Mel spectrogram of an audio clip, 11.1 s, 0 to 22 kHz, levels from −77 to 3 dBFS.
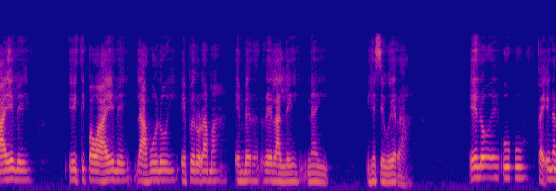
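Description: Speech, with plainly audible low-delay AAC compression throughout. It sounds rough and grainy, with noise between harmonics, and a spectrogram shows smeared harmonic lines under a hard ceiling at 11.6 kHz. This is likely AAC-ELD, consistent with about 32 kbps.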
